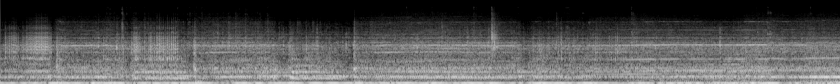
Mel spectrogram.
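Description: BMW M3 E46 CSL's straight-six engine held at high revs under hard acceleration, heard from inside the stripped rally car's cabin, its pitch steady with small steps, over a heavy rumble of road and tyre noise. A single sharp knock sounds about five seconds in.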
